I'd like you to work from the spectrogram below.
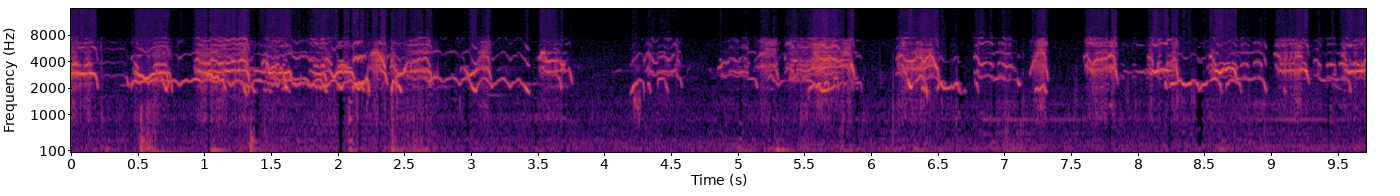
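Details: Kestrel family at its nest in Théding, France, on 2 June 2020, as a large prey is brought for the meal; nest webcam. Rapid, trilling, zigzagging whistled calls pour out almost continuously, dropping to short quiet gaps.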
